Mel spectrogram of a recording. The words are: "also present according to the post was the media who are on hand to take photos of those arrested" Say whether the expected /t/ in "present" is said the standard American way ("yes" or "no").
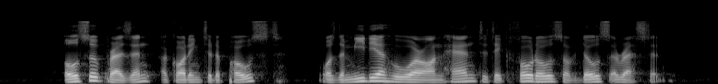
yes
